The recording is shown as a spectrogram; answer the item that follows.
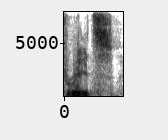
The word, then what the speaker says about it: REITs: real estate investment trusts or REITs pronounced REITs are companies that own and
